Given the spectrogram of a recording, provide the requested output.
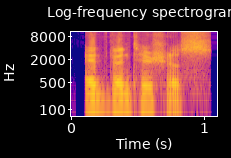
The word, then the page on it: adventitious: American English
